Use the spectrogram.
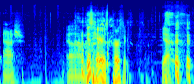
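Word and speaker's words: Æ: letter X and then the AE is like pronounced ash his hair is perfect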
